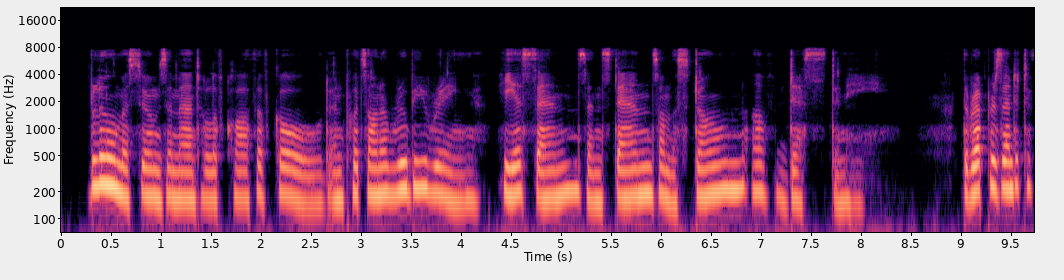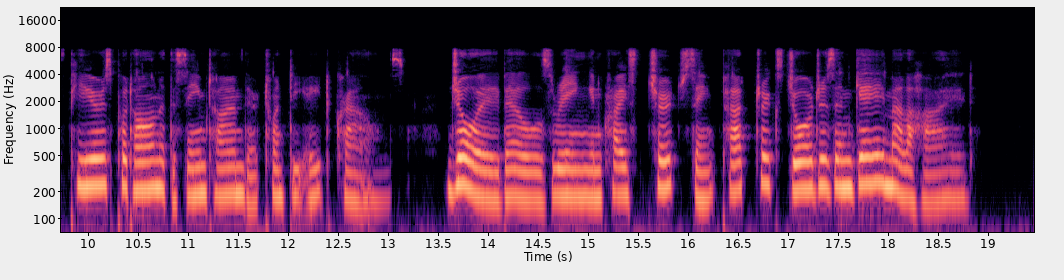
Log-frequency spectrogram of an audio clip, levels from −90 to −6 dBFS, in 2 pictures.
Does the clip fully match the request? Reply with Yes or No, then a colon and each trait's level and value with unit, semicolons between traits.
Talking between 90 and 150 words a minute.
Yes: average, 140 wpm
